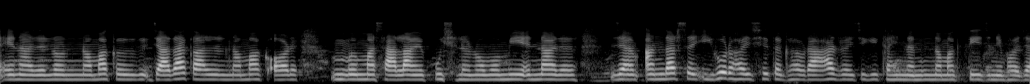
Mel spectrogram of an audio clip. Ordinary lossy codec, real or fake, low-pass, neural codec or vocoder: none; real; 7.2 kHz; none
